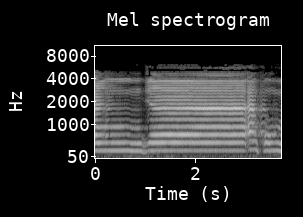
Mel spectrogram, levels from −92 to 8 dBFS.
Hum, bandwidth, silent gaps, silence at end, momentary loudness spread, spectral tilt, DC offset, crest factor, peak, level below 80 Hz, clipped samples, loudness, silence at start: none; 6.4 kHz; none; 0 s; 13 LU; -3 dB/octave; under 0.1%; 14 dB; -6 dBFS; -58 dBFS; under 0.1%; -17 LUFS; 0 s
